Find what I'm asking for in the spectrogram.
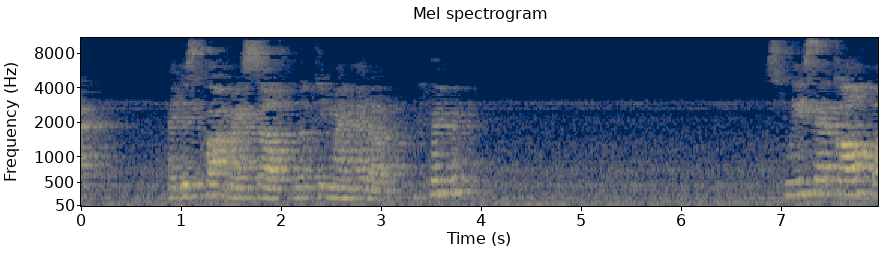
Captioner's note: chuckles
